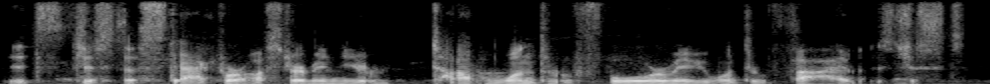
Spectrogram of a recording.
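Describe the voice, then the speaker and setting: A man's voice: extremely low pitch, completely flat delivery, measured pace, darkish tone, dry recording. A man co-hosting a casual baseball podcast, giving blunt, easygoing opinions. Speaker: podcast co-host. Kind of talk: casual sports podcast chat.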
